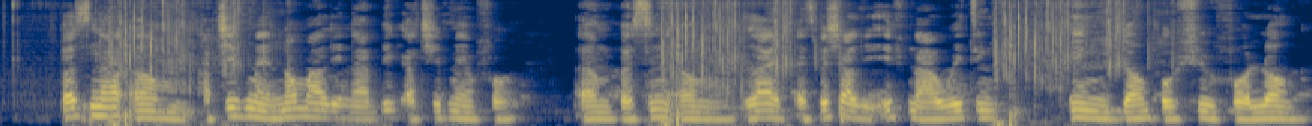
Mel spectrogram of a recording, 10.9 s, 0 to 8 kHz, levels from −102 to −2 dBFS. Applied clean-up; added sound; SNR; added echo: classical method WPE with log-MMSE.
